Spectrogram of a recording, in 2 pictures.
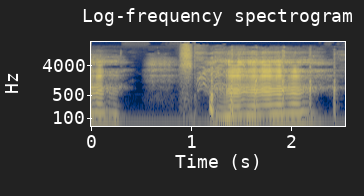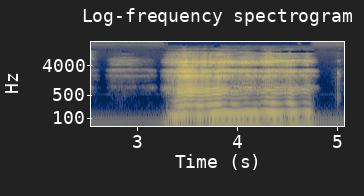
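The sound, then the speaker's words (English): A voice imitates the sleep apnea snoring of the character Neelix, with a sharp gasping intake followed by two long, strained, wavering groans separated by a brief pause, fairly loud. “You think he's got the sleep apnea?”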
